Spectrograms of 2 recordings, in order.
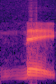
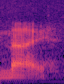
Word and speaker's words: ney: And I usually say ney, because that's the Turkish pronunciation of the instrument. You say nai.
